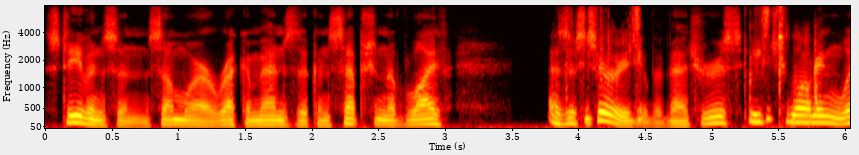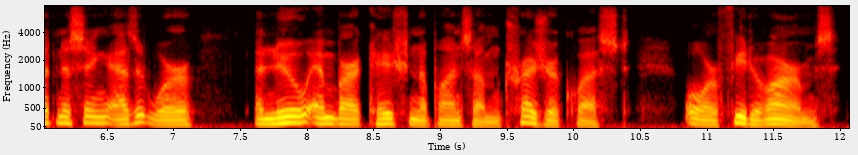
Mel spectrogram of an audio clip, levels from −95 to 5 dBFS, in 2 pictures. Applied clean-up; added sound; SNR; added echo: neural diffusion model UNIVERSE++.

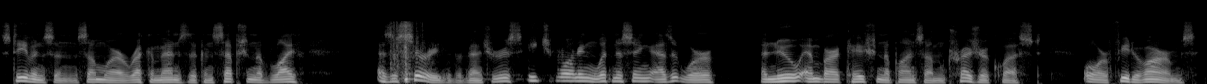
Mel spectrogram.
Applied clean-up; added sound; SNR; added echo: neural mask model DeepFilterNet 3.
